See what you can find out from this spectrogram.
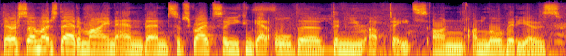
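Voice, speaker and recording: Upbeat woman with a lowish voice. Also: fairly even intonation, moderate pace, faint music behind, low-quality recording. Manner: friendly, upbeat, lots of agreeing fillers. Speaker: voice actor guest. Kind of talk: casual chat.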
